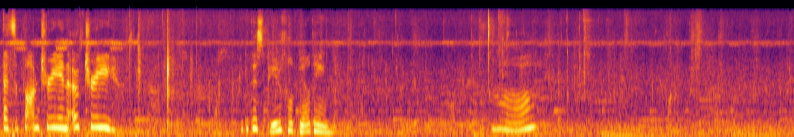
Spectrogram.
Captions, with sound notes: but that's a palm tree and oak tree. Look at this beautiful building. (wistful sighing) (gentle piano music)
